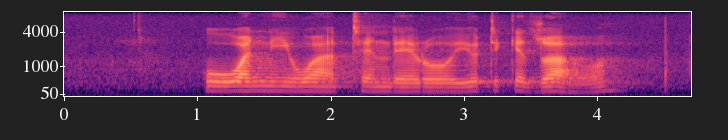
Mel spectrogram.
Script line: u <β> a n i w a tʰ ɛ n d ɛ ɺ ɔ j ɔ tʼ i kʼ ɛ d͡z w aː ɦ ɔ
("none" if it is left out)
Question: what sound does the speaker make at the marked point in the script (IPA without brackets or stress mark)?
w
